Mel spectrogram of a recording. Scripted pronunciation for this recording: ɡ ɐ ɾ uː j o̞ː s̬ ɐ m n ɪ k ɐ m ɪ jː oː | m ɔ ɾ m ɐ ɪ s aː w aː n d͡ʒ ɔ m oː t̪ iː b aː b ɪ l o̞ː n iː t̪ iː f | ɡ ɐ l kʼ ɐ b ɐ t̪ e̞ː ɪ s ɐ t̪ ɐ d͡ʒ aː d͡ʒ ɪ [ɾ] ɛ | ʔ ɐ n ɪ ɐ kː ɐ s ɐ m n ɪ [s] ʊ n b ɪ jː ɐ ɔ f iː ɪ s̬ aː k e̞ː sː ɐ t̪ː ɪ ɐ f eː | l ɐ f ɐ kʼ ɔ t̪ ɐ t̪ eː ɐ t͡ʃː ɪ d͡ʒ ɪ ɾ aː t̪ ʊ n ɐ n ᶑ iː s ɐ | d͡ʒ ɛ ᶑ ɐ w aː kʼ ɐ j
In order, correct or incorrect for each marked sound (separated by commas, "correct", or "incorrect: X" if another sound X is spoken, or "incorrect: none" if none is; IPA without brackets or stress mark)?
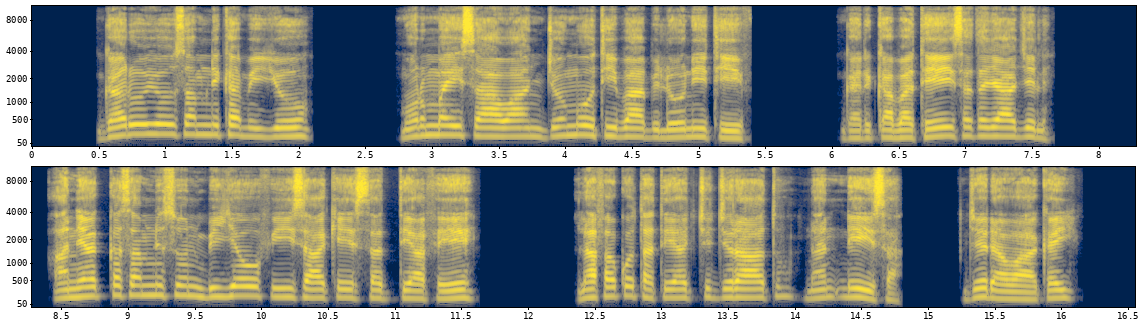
incorrect: l, correct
